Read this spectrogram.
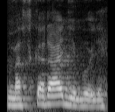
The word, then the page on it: maskaradibuli: Ninilchik Russian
